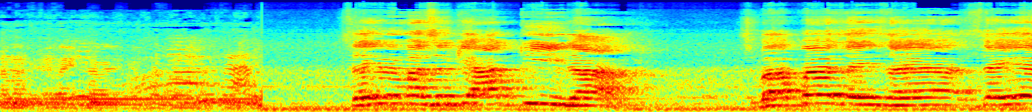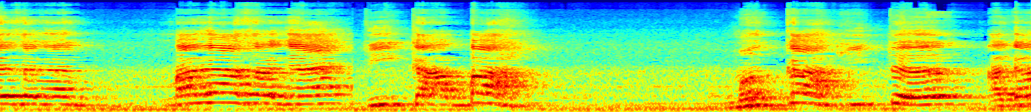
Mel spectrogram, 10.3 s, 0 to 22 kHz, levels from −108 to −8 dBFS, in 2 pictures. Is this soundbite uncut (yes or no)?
no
